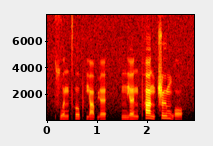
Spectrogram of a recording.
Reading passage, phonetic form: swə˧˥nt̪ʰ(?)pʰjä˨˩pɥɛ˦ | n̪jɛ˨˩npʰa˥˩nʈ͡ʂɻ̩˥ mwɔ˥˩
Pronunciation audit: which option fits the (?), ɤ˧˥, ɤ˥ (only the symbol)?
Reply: ɤ˥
